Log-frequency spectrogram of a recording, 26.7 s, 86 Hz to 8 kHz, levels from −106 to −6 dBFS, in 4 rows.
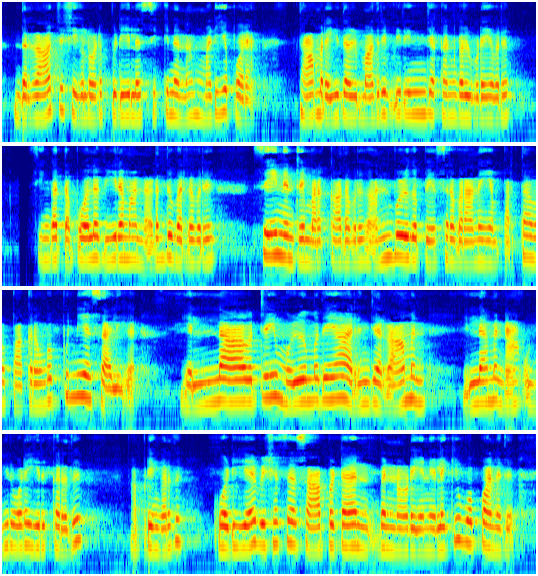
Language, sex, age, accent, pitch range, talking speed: Tamil, female, 20-39, native, 200-230 Hz, 90 wpm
